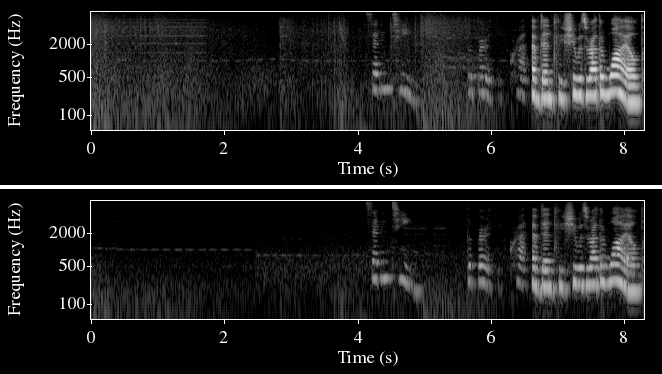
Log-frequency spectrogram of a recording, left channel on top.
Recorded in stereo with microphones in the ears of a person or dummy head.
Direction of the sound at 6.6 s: 55° left (ahead or behind).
